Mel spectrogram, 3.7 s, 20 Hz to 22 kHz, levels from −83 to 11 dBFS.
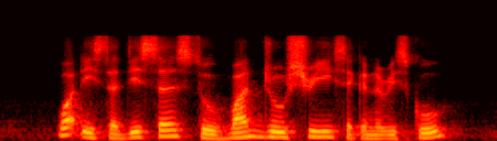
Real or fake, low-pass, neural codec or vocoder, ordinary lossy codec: fake; none; codec, 16 kHz, 0.3 kbps, FocalCodec; none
